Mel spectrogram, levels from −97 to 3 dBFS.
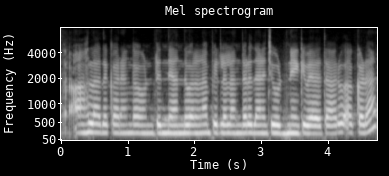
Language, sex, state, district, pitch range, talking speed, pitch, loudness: Telugu, female, Telangana, Nalgonda, 215-225 Hz, 100 wpm, 220 Hz, -12 LUFS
